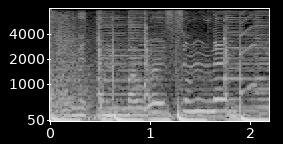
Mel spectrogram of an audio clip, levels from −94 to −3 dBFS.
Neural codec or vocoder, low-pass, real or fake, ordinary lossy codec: none; none; real; none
